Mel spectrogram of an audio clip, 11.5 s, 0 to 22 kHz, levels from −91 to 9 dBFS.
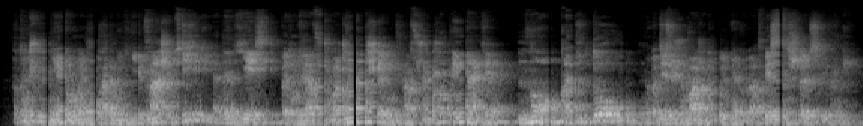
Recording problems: room echo; strong; dies away in 1 s
off-mic speech; far
choppy; very; 17% of the speech affected

